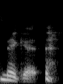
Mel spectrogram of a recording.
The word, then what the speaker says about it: Migit: set the record straight how you say your last name uh today it's make it dig it okay I will try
